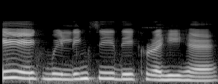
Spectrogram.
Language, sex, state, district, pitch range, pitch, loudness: Hindi, female, Punjab, Pathankot, 210-270 Hz, 245 Hz, -14 LUFS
